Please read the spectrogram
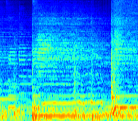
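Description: Live gospel worship music: a band with guitar and drum kit playing under sung melody lines, with heavy drum strokes about half a second in and again near the end.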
